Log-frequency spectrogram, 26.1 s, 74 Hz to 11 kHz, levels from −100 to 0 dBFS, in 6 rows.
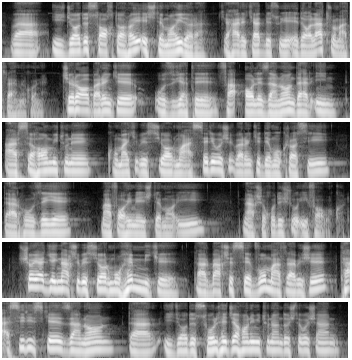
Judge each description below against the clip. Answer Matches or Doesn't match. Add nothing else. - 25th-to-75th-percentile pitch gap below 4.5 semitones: Matches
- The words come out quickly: Doesn't match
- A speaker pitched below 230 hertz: Matches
